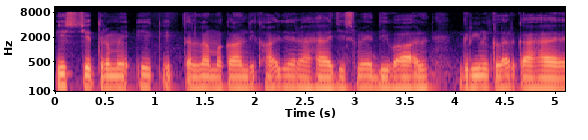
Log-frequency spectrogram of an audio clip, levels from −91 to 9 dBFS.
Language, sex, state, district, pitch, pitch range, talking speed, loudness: Hindi, male, Jharkhand, Palamu, 110 Hz, 105-115 Hz, 190 wpm, -16 LUFS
